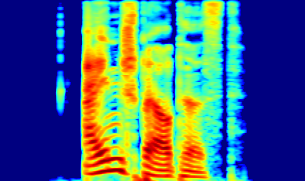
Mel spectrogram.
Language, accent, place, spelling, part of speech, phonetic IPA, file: German, Germany, Berlin, einsperrtest, verb, [ˈaɪ̯nˌʃpɛʁtəst], De-einsperrtest.ogg
- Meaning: inflection of einsperren: 1. second-person singular dependent preterite 2. second-person singular dependent subjunctive II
